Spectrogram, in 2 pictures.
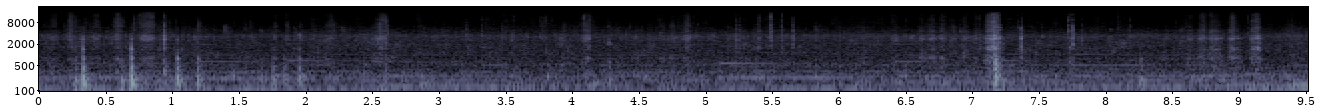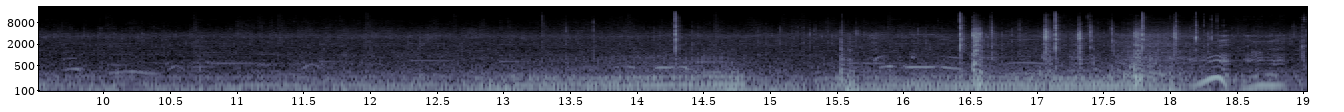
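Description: Sharp clicks of side cutters snipping the end of a three-strand rope near the start, and a single click of a stick lighter about seven seconds in, over background music that grows louder toward the end.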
